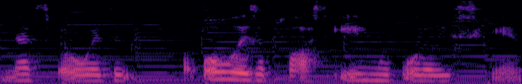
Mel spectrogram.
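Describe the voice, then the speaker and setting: Over music in the background, a woman speaks very fast in an Australian accent. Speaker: beauty vlogger. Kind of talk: makeup tutorial voice-over.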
